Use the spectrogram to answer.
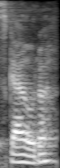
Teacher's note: you get scaura with the tapped R, kind of like a Spanish tap R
